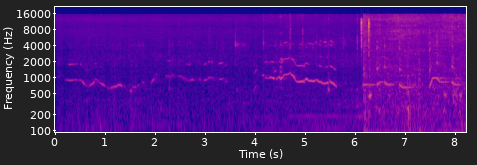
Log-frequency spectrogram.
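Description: A young child's high voice singing a wavering tune. About six seconds in, the sound cuts suddenly to the inside of a moving car: a steady low engine hum with louder voices.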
